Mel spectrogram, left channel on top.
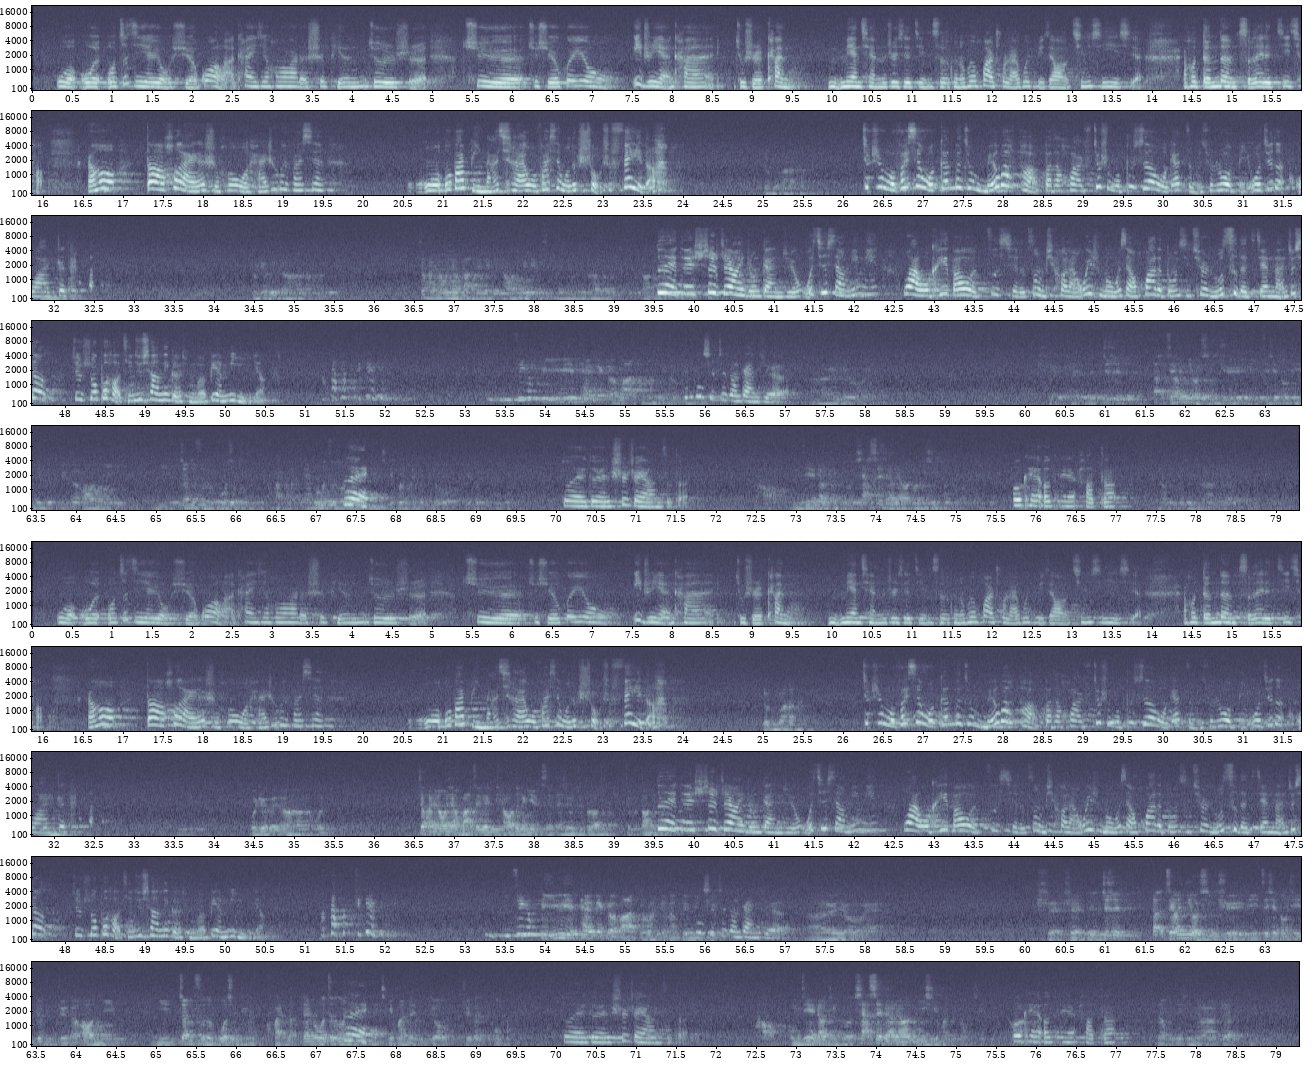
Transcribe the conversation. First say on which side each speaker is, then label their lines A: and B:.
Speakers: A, on the left; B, on the right.
A: 我我我自己也有学过了，看一些画画的视频，就是去去学会用一只眼看，就是看嗯面前的这些景色，可能会画出来会比较清晰一些，然后等等此类的技巧。然后到后来的时候，我还是会发现，我我把笔拿起来，我发现我的手是废的。<laughs>
B: 是吗？
A: 就是我发现我根本就没有办法把它画出，就是我不知道我该怎么去落笔。我觉得哇，
B: <laughs> 嗯
A: 这太
B: 嗯，我就呃，我就好像我想把这个调这个颜色，但是我就不知道怎么怎么到那个地方。
A: 对对，是这样一种感觉。
B: 嗯，
A: 我就想，明明哇，我可以把我字写的这么漂亮，为什么我想画的东西却如此的艰难？就像，就说不好听，就像那个什么便秘一样，
B: <laughs> 你这个比喻也太那个了吧？怎么会想到便秘去了？
A: 真的是这种感觉。
B: 哎呦喂，是是，呃就是当只要你有兴趣，你这些东西都觉得哦，你你征服的过程你会很快乐。但如果这个东西不是你喜欢的，
A: 对
B: 你就觉得很痛苦。
A: 对对，是这样子的。
B: 好，我们今天聊挺多的，下次聊聊你喜欢的东西，好吧？
A: OK OK，好的，
B: 那我们今天先聊到这，嗯。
